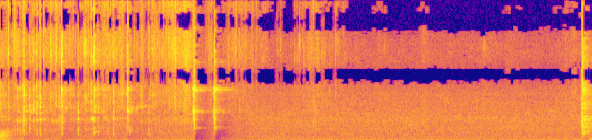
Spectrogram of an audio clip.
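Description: Metal spoon clinking and scraping against a small glass bowl while stirring a soy sauce mixture, with many quick small clicks for about two seconds. After a short break, a steady low hiss follows.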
